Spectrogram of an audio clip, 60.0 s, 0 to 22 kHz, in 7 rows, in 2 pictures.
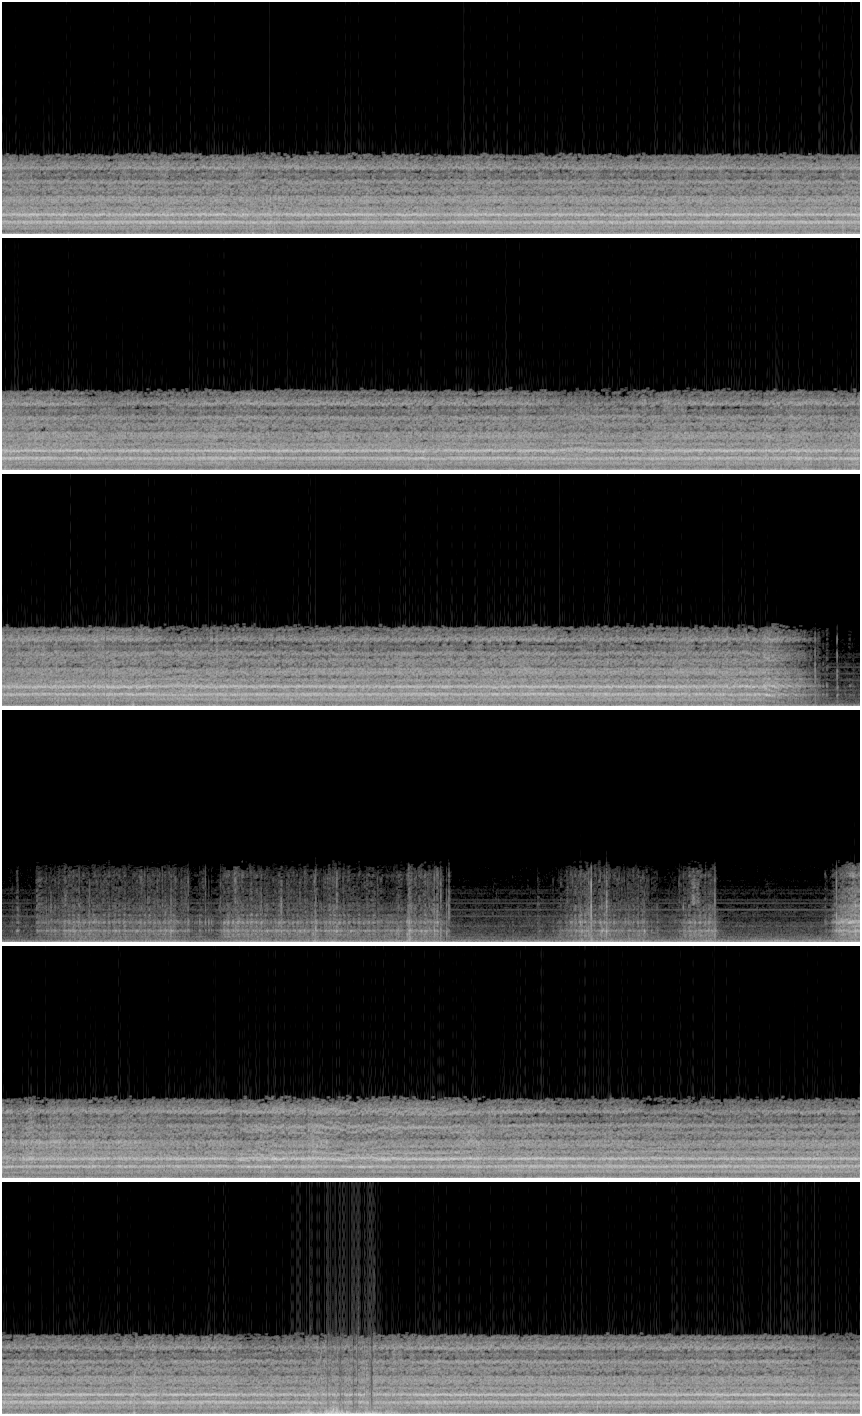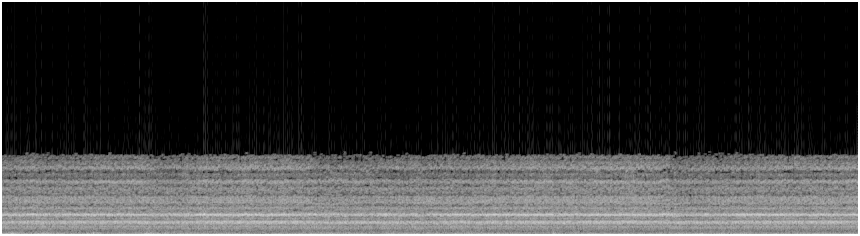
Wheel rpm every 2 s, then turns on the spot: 160, 160, 160, 160, 160, 160, 160, 160, 160, 160, 160, 160, 80, 10, 20, 10, 10, 130, 160, 160, 160, 160, 160, 160, 160, 160, 160, 160, 160, 160.
26-30 32-34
